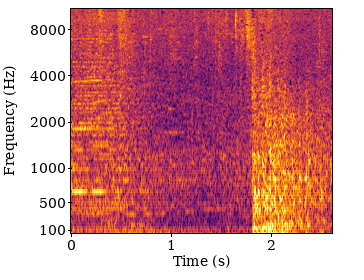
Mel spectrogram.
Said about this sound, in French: Il pleut de façon sporadique sous un ciel sombre, dans, une ville désertée et effrayée par des coups de tonnerre.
